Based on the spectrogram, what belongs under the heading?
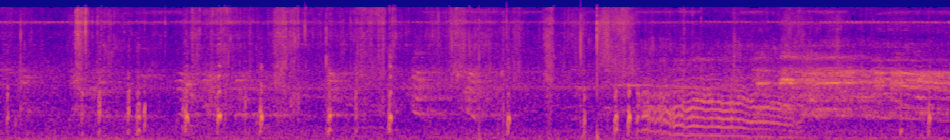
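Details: Rooster crowing after a run of short, sharp clucks and scattered farmyard noises; the drawn-out crow arrives late, with a falling, harmonic-rich tone over background hiss.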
